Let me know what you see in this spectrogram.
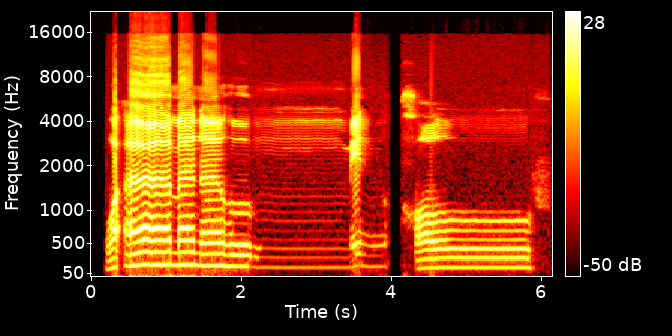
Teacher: نون ساکن کے بعد حروف حلقی میں سے خا آیا ہے تو یہاں پر اظہار ہوگا، نون کو ظاہر کر کے پڑھیں گے. اس اظہار کو اظہار حلقی کہتے ہیں.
